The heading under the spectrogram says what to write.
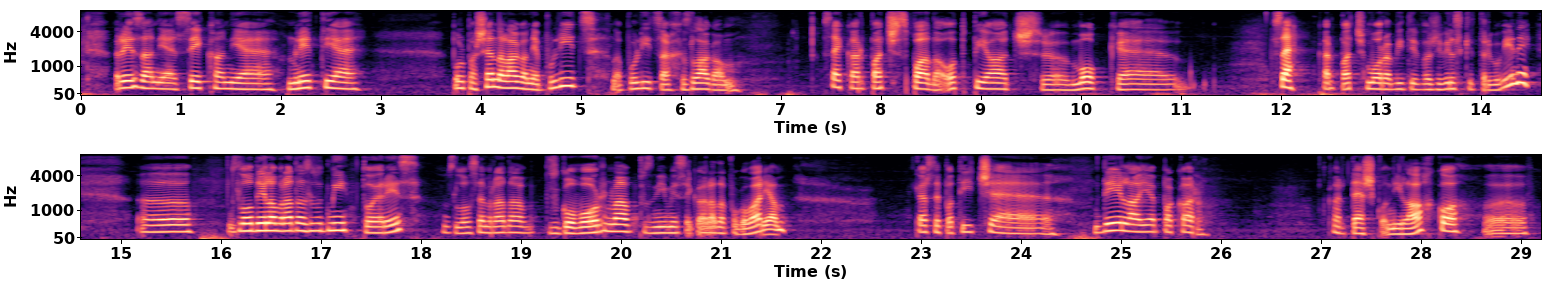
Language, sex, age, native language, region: Slovenian, female, 50-59, Slovenian, Drava region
